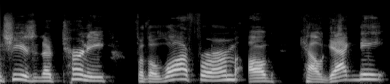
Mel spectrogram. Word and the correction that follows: Calcagni: Lauren, please tell me I pronounced those names correctly. it was very close. Great to be with you. It's Calcagni and Kanefsky.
